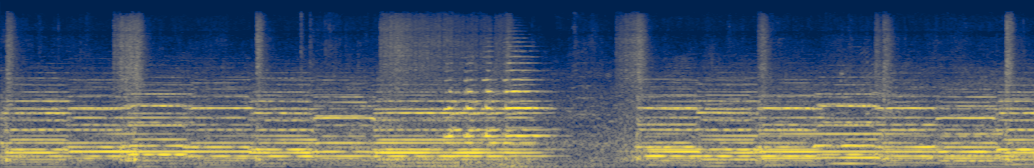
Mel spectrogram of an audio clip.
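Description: Military brass band playing a slow processional march: sustained brass chords over a percussion stroke about every second and a quarter. The music briefly drops away a little past the middle before the band comes back in.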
